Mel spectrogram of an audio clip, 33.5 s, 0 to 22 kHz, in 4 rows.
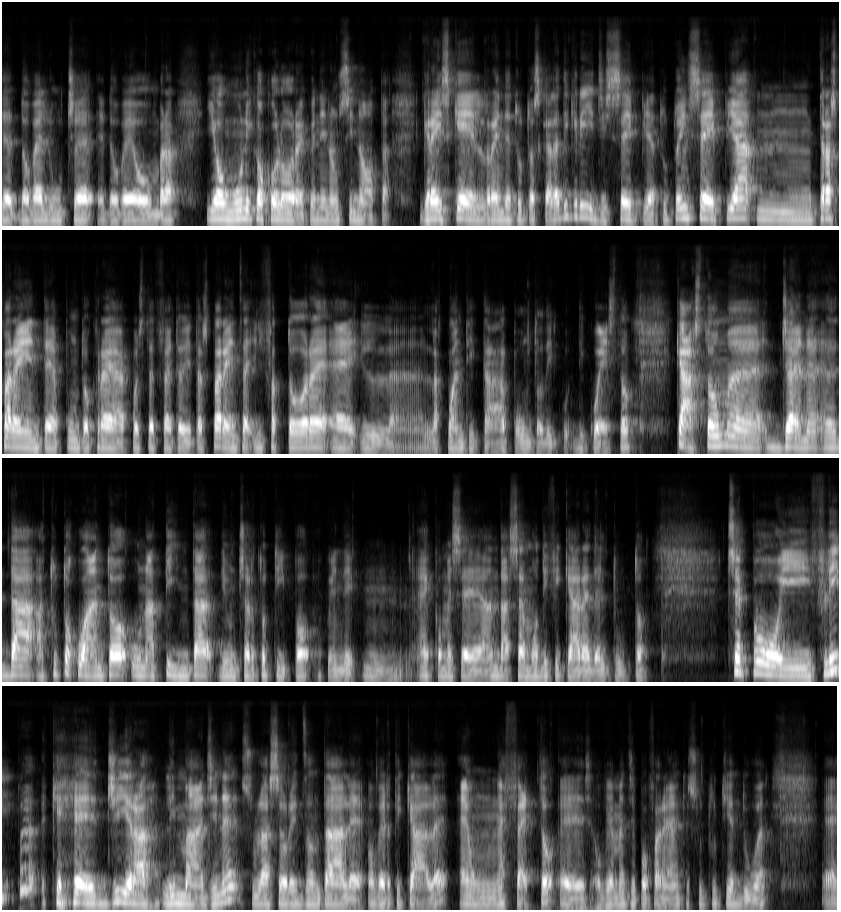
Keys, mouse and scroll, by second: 3.4-4.2 drag, 4.7-5.7 drag, 6.1-7.5 drag, 10.1-11.6 drag, 12.7-14.9 drag, 15.8 click, 19.0-20.3 drag, 22.6 click, 23.4-25.0 drag, 27.9 click, 28.9 click, 30.5 click, 32.1 click, 33.1 click.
